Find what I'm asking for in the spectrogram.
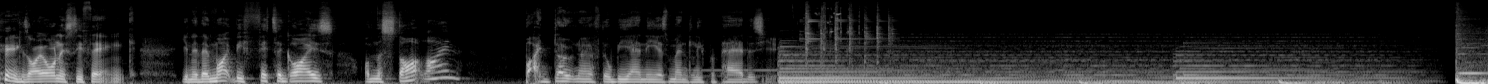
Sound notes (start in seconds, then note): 7.7 gear clinking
